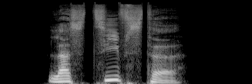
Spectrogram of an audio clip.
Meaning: inflection of lasziv: 1. strong/mixed nominative/accusative feminine singular superlative degree 2. strong nominative/accusative plural superlative degree
- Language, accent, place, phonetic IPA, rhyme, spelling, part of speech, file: German, Germany, Berlin, [lasˈt͡siːfstə], -iːfstə, laszivste, adjective, De-laszivste.ogg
